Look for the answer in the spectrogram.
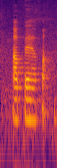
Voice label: Nukuoro; door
